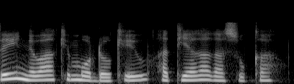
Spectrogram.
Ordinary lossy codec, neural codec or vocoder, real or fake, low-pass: none; codec, 16 kHz, 0.8 kbps, ZipCodec; fake; 7.2 kHz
